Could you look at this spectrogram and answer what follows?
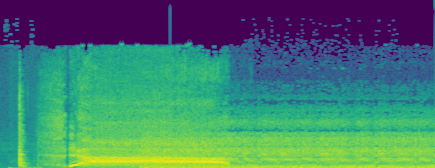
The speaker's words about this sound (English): Give me a scream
